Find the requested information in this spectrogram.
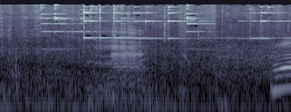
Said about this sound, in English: Whoops. Okay, the sheep are coming very close now.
